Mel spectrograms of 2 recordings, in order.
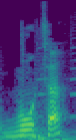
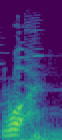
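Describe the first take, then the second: First: The middle T sound is clearly pronounced. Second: The middle T is replaced by a glottal stop. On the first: "Sometimes I'll pronounce the T" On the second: "sometimes I won't pronounce the T"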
